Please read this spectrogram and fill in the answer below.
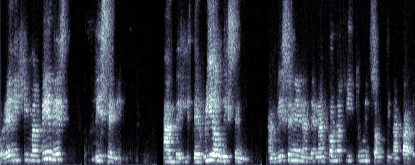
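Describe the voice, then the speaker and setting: This woman's voice is fairly high-pitched and moves at a moderate pace. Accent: Mexican. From Mexico City, Mexico. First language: Spanish. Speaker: nonprofit executive director, former bilingual teacher. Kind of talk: invited talk at a club meeting. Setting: club meeting, partly online.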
